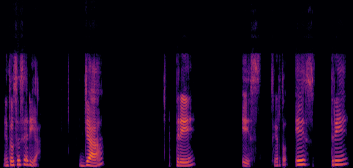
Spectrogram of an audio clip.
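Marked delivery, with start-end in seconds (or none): 1.6-5.2 "ya", "tre", "es" each alone between long pauses; isolated syllables. Shown as a demonstration. Teacher filling boxes from back to front, isolated syllables. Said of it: "Vamos a partir de atrás para adelante". 5.9-7.0 slow "Estrella" in three separate pieces; syllable by syllable. Shown as a demonstration. Teacher placing syllables in boxes, "Estrella" split slowly. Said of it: "Voy a situar esta palabra en cada casillero".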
